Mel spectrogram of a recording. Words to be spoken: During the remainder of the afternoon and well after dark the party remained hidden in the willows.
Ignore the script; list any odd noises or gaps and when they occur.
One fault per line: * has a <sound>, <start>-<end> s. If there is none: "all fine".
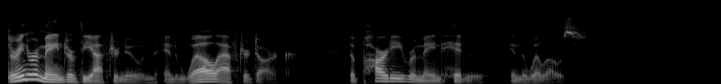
all fine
